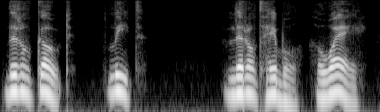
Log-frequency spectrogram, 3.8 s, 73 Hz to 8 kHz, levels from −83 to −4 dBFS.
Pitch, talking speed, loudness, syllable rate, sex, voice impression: 140 Hz, 95 wpm, -18 LUFS, 4.1 syllables/s, male, masculine, adult-like, cool, intellectual, calm, slightly friendly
